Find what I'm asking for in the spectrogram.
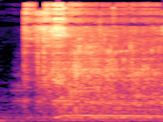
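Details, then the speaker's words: Toilet refilling after a flush with rushing water and a steady low hum. The top of the fill valve was serviced, but the noise persists; it was later traced to a vibrating restrictor washer under the fill valve. "I'm going to turn the water back on. Water's back on. And I'm going to press this down to let the water flow and see if the noise still happens."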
